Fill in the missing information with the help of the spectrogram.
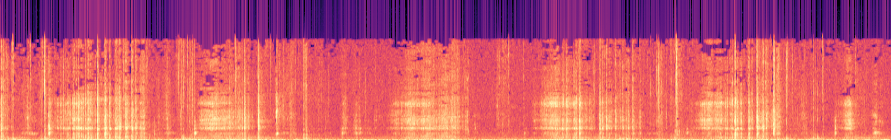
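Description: A thin, carved, solid stick of dry yellow soap is held in the hand and shaved with a utility knife blade. The blade makes repeated crisp, crunchy scraping strokes with a bright hiss, broken by small sharp ticks and clicks. A low rumble runs underneath.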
